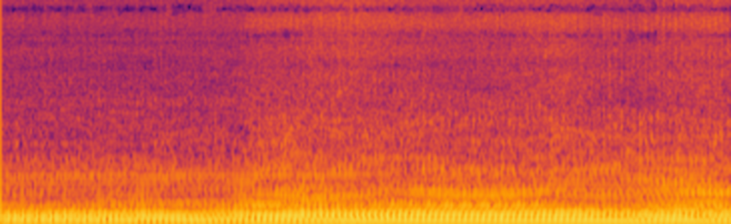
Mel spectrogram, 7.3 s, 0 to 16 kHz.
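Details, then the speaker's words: Infiniti G37 V6 that had been sitting, started on a jumper pack with the exhaust only partly fitted: loud deep running with a rapid uneven puffing tick about four per second on the exhaust note, from an exhaust leak. "There's an exhaust leak."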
